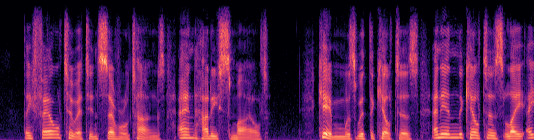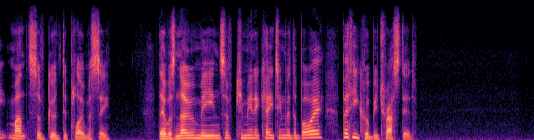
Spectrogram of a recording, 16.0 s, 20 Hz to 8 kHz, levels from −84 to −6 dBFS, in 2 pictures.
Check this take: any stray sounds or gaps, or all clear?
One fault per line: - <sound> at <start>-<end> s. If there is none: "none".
none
